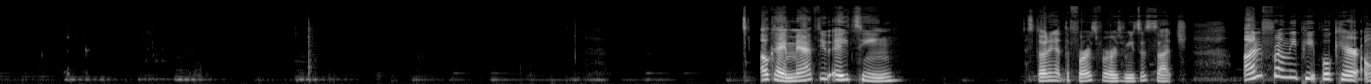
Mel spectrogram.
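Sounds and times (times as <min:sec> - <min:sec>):
speaker sipping water: 0:00.4 - 0:02.2
speech: 0:07.6 - 0:09.0, 0:10.3 - 0:13.7.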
